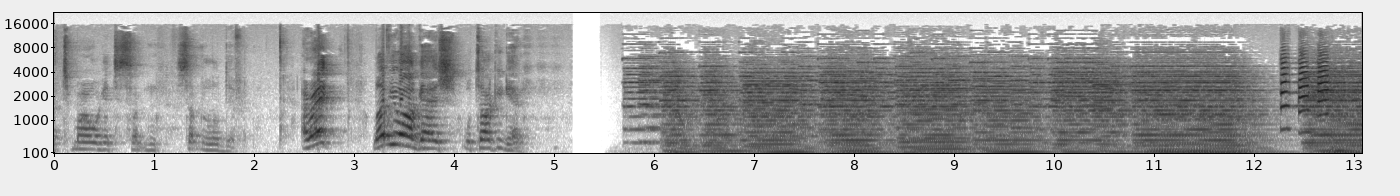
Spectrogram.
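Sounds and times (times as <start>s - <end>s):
instrumental music with held chords: 5.6s - 13.0s
strong bass line: 6.9s - 13.0s.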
